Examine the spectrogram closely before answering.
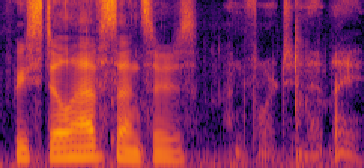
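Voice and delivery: whispered grumble; hushed aside. Real, not acted. Host admits to co-host that censors remain, whispered aside. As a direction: drop to a whisper, fading away.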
